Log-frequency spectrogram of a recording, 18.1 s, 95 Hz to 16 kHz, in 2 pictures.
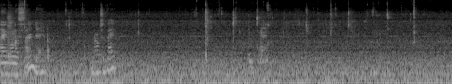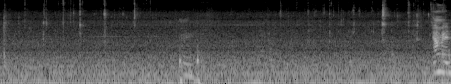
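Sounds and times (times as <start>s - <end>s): steady low hum: 0.0s - 18.0s
close chewing with mouth clicks: 1.2s - 1.8s, 3.8s - 12.6s, 14.3s - 17.9s.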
